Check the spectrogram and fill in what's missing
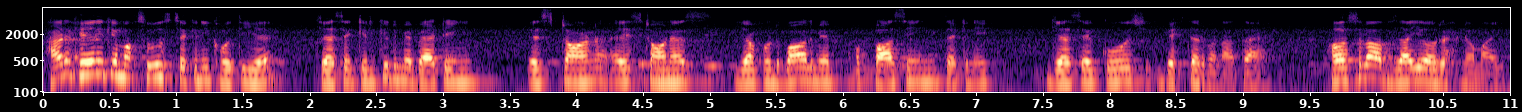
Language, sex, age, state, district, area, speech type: Urdu, male, 18-30, Uttar Pradesh, Azamgarh, urban, spontaneous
